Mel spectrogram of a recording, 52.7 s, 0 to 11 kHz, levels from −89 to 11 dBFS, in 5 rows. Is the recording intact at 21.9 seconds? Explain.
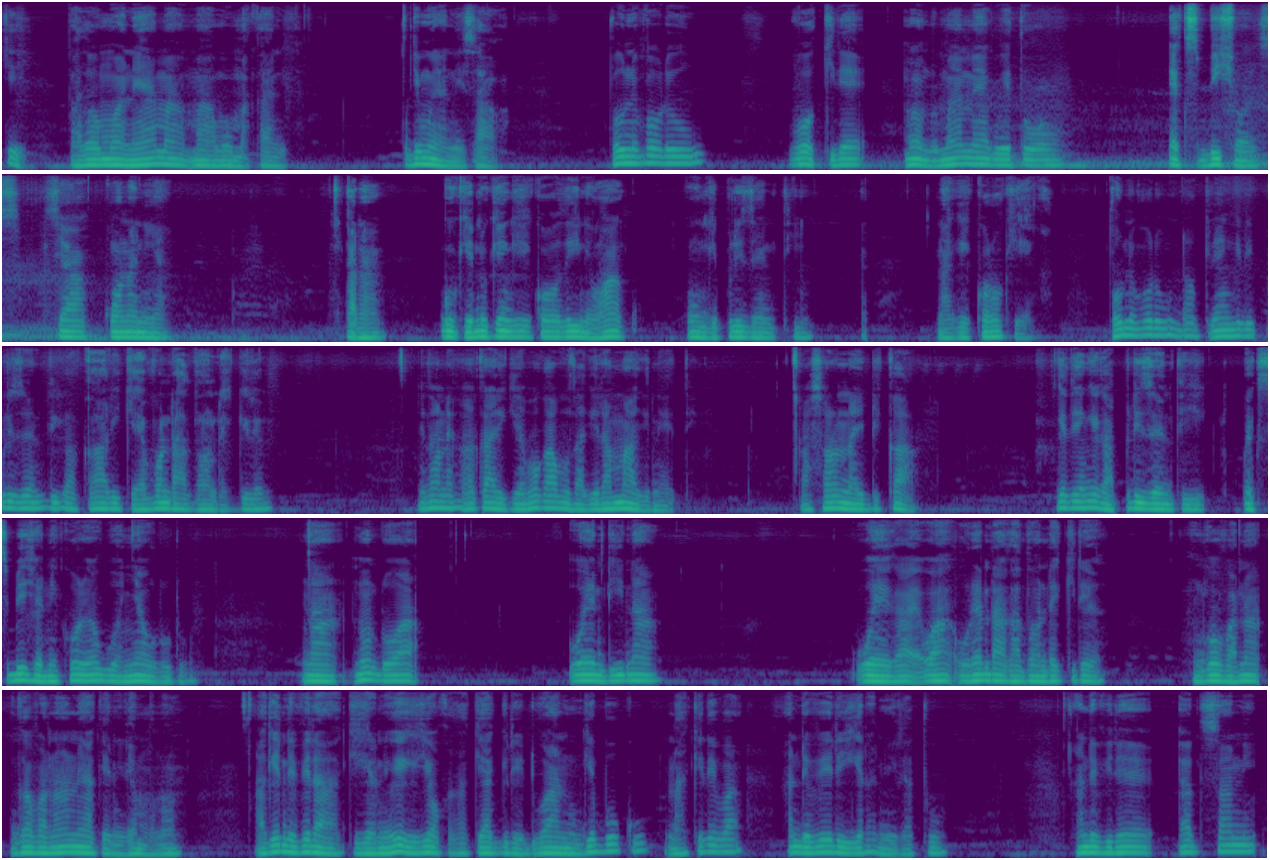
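Yes, the speech at 21.9 seconds plays through intact, with no dropout, click, distortion or other fault at that moment.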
